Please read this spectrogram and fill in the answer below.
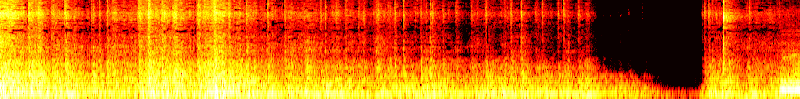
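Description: Thin wire being pulled off a coil and straightened by hand: a light rustling with many small clicks and scrapes. It fades and cuts off about four and a half seconds in.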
